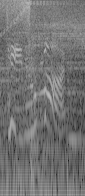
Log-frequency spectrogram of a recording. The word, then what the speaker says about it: denouement: Time for the deduction denouement. Oh, that's how it's pronounced.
